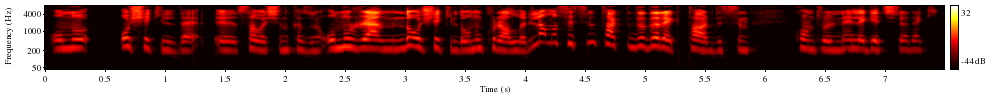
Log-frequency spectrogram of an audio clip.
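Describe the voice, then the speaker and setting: A young woman hosting a casual group chat, animated and laughing often. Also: on the high side, fast talker. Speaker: host.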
